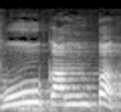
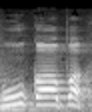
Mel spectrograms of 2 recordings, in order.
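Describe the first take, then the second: First: The second syllable has a nasal sound. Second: The second syllable has no nasal sound. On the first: "તમે ઉપર અનુસ્વાર મૂકો અને પછી બોલો શબ્દ" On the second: "આ કની ઉપરથી અનુસ્વાર લઈ લઉં થોડી વાર"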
